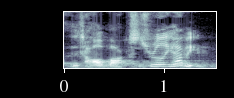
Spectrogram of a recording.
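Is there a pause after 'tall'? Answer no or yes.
no. There is no pause between tall and box. The speaker calls it right. "It's just"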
